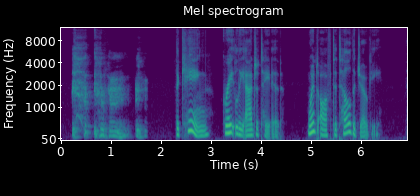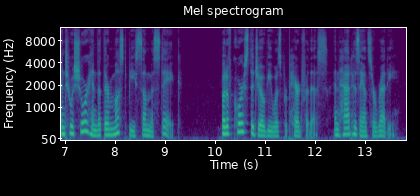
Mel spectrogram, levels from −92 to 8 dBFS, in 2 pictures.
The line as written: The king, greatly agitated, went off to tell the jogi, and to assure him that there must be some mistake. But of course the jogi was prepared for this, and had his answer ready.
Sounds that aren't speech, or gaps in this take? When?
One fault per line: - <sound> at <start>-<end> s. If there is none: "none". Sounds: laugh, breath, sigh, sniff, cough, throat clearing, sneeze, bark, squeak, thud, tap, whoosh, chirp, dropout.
- throat clearing at 0.2-1.8 s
